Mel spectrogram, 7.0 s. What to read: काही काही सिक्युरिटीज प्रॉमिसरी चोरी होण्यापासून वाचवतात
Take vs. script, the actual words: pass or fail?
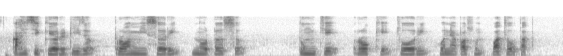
fail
